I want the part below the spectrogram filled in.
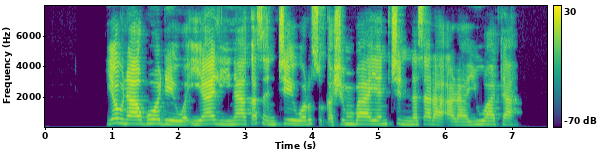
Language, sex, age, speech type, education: Hausa, female, 15-29, read, secondary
